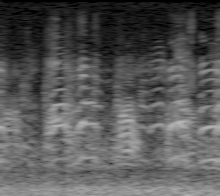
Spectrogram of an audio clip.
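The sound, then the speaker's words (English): Many geese honk together in a dense, overlapping chorus, calls rising and falling continuously with no pauses. No one speaks. “The birds that flock here come for the water bugs, but the engineers are coming for lithium.”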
